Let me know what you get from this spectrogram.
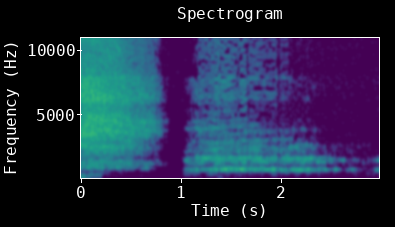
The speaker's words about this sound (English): So breathing is, if I make it audible now, it's...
